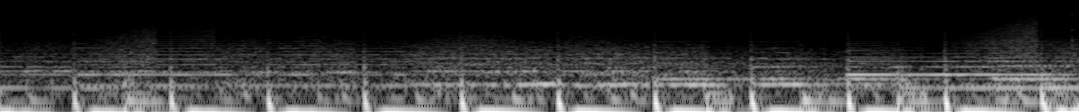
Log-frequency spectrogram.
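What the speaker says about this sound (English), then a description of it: "Right now what you're hearing is still the synths running." Eurorack modular synthesizers sequenced from Cubase play melodic techno: a deep sustained bass drone, punchy evenly spaced kick hits, and swelling filtered sweeps, steady and fairly loud with no talking.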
